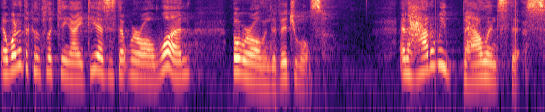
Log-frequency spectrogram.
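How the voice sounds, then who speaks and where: Very wide pitch swings at a moderate pace, on a very clean recording with a silent background. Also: woman, fairly high pitch for a woman. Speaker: minister. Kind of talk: sermon. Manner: casual, conversational.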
